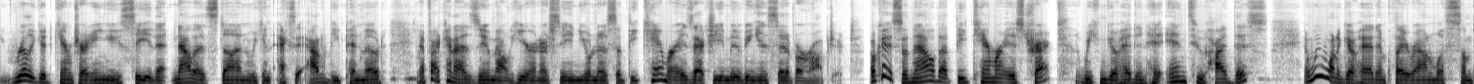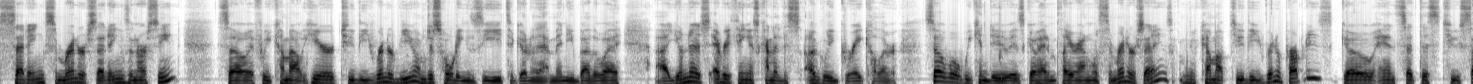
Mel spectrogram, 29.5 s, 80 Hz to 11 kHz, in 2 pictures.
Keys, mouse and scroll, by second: 0.0-3.5 drag, 3.5-3.8 middle drag, 3.8-4.7 scroll down 17, 4.7-5.9 shift+middle drag, 5.9-8.6 drag, 8.6 shift+middle drag, 8.9-9.3 scroll down 2, 9.3-11.3 shift+middle drag, 11.3 n, 12.1-12.7 shift+middle drag, 12.7 scroll up 4, 13.3 scroll down 4, 13.9-16.7 shift+middle drag, 16.7 z, 18.1-18.4 scroll down 1, 18.4-18.9 scroll up 2, 18.9-20.4 shift+middle drag, 20.4-23.4 scroll up 1, 27.3 click, 28.1-29.4 drag.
